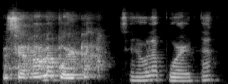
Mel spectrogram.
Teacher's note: E a gente também observa uma característica do espanhol de Assunção, aqui no caso de Assunção, mas também em Cidade del Este, esse R retroflexo, né?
